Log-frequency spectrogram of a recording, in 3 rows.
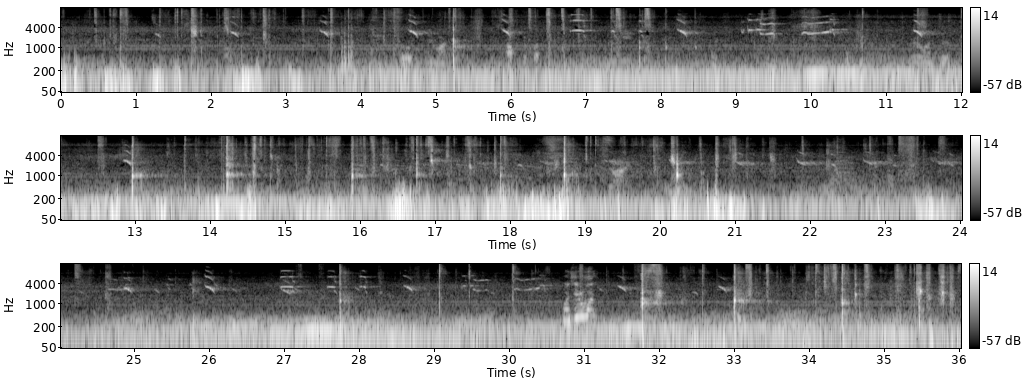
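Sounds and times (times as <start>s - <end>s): birds chirping: 3.3s - 13.0s, 16.2s - 34.8s.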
